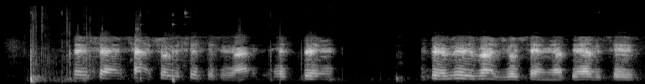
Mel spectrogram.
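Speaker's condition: Tongue cancer, glossectomy; most of tongue removed

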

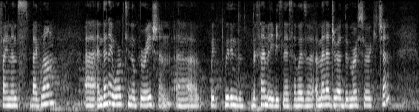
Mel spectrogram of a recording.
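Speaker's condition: No condition

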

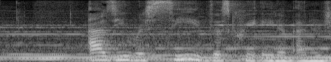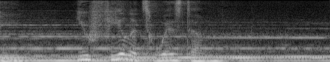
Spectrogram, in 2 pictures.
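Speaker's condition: No condition

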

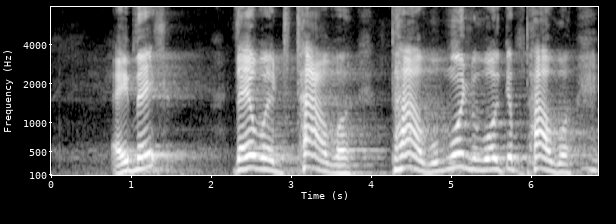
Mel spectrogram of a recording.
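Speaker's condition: Cerebral palsy; oxygen cut off at birth for 18 minutes in Jonesboro

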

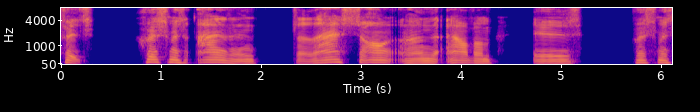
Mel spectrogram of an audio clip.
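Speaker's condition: Throat cancer, tumor through tongue, attached to epiglottis; inoperable

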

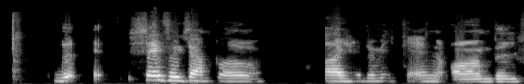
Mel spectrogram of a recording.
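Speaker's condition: Cerebral palsy; different form from co-guest Bradleigh's

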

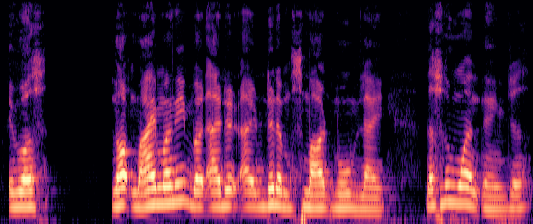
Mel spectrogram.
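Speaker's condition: Cleft palate; nose previously tilted

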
